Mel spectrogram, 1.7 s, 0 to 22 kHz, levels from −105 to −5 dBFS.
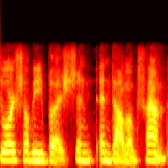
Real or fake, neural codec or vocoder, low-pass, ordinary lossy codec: fake; codec, 24 kHz, 1.5 kbps, HILCodec; 7.2 kHz; Opus, 24 kbps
